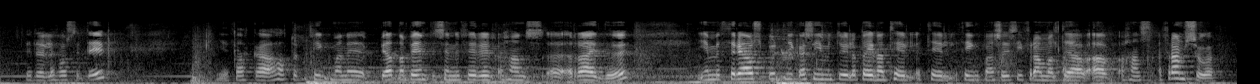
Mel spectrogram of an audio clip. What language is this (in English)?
Icelandic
